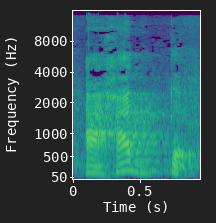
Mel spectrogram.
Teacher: menekan kuat makhraj huruf qalqalah yang disukun atau diwakafkan tersebut sehingga lafadznya memantul dengan lebih berkumandang dan lebih jelas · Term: qalqalah kubro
